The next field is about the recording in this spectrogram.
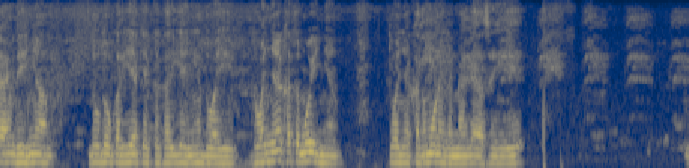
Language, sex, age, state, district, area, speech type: Dogri, male, 30-45, Jammu and Kashmir, Samba, rural, spontaneous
